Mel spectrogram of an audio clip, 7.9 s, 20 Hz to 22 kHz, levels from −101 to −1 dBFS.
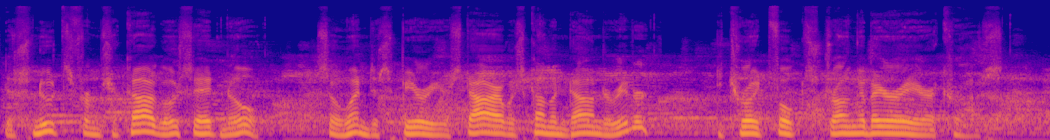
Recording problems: chatter from many people; noticeable; throughout; 10 dB below the speech

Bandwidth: 18.5 kHz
